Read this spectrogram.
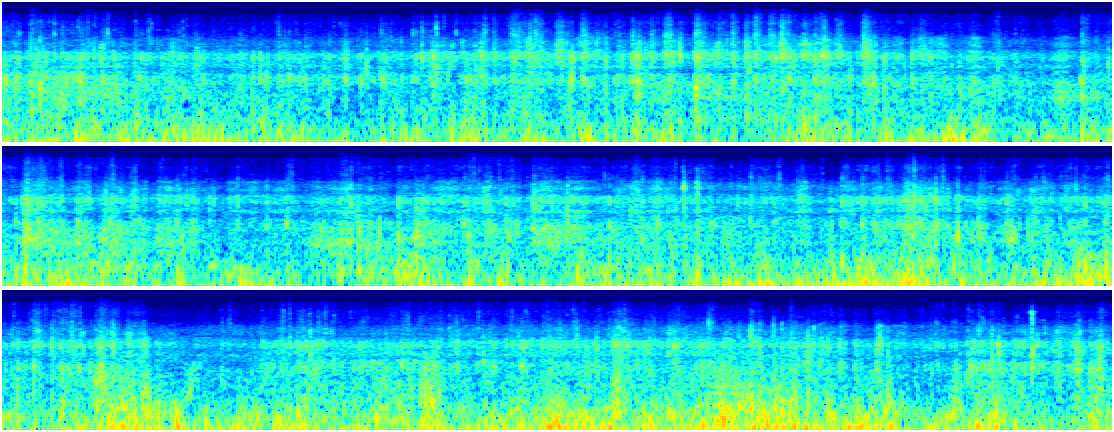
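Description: Bike tyres rattle and crunch over a rocky dirt trail.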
